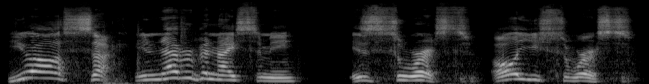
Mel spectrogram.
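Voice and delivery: put-on high, loud, slow drunken whine; whiny drunk. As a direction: sulk at them like a drunk. Drunk man sulking loudly.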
